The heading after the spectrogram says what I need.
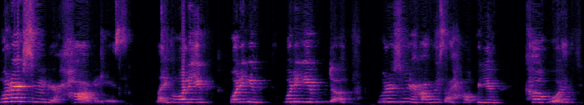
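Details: Speech of an adult woman with cerebral palsy, unscripted podcast conversation.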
